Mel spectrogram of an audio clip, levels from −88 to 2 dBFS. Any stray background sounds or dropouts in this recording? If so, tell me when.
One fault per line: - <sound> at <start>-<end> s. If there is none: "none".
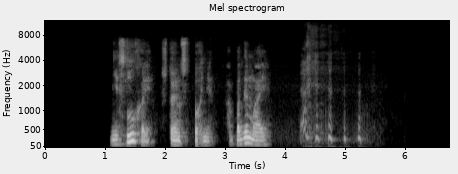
- dropout at 2.4-2.5 s
- laugh at 4.2-5.5 s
